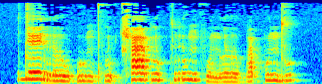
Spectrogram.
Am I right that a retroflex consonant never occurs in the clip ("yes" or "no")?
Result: yes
